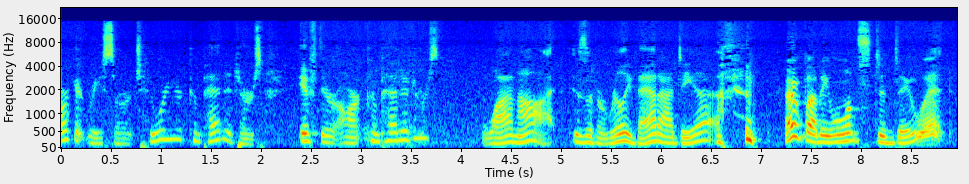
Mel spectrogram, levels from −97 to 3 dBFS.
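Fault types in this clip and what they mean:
Speech cut by the noise suppressor: at 3.03–3.23 s the suppressor treated quiet speech as noise and turned it down by about 10 dB for roughly a tenth of a second, so it sounds swallowed; the waveform envelope dips, and spectrogram energy briefly fades.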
